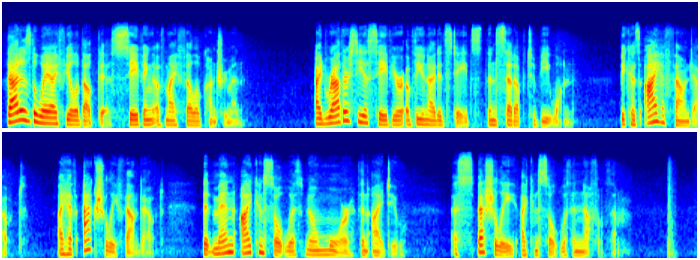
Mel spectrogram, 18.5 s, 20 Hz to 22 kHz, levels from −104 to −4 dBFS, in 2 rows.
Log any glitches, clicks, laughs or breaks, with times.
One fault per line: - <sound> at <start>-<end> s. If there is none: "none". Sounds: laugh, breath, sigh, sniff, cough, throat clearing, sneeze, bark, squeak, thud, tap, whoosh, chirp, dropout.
- thud at 18.1-18.3 s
